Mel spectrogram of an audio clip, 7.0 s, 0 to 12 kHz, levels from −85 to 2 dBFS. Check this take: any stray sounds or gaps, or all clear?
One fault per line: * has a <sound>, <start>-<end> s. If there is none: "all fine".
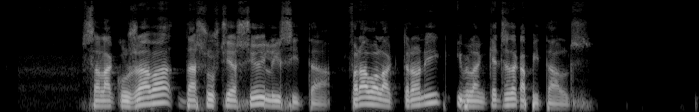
all fine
